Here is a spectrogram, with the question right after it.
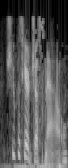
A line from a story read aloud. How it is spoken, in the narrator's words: said a little impatiently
